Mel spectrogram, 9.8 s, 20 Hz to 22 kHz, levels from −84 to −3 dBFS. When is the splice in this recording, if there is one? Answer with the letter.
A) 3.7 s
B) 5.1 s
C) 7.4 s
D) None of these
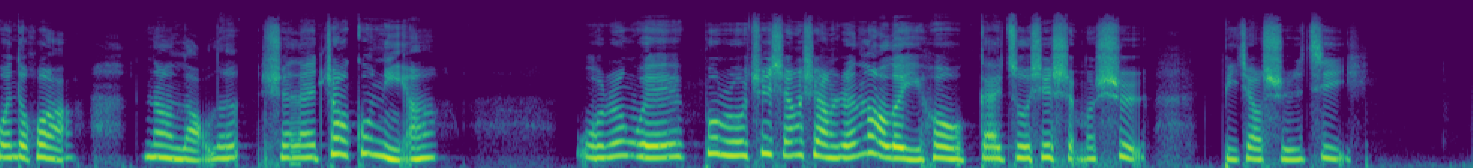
D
